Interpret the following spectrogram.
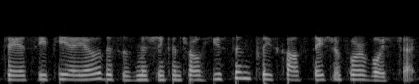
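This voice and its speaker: A woman's voice: mid-range voice, steady tone, fast. A woman working as a mission control communicator, making clipped, procedural calls over a space-to-ground radio. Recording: muffled narrow radio link.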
